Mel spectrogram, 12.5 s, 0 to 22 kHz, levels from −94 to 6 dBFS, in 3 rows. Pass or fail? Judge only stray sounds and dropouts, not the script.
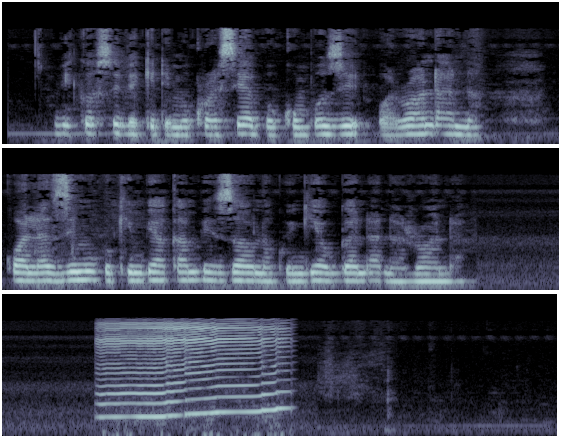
fail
